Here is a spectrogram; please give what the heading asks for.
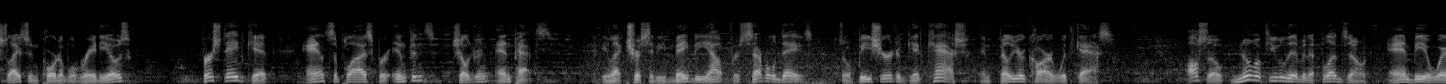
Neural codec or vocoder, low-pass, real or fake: none; 7.2 kHz; real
